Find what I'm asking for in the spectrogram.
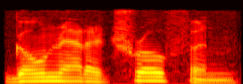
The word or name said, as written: gonadotrophin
